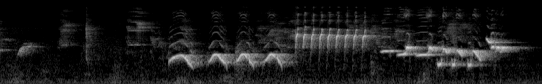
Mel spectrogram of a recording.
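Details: White-rumped shama singing with imitations of lovebird and canary: varied whistled phrases, a run of arched slurred notes, a fast high trilled series, then loud looping whistles, delivered continuously and loudly.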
